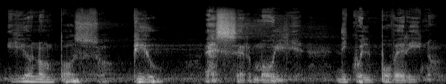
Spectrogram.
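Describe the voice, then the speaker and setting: A man's voice: lowish voice, fairly even intonation, slow pace, gravelly, noisy background. Man voicing a tearful young devout woman. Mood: tearful pleading. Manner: soft, earnest and imploring.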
